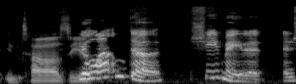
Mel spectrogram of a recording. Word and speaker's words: intarsia: Intarsia. So it's the "je" at the end, Intarsia. That's how you say it, is it?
